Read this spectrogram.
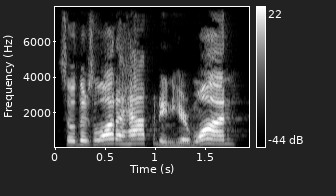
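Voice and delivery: loud, high fervent preaching; preaching at full force. Acted. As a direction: drive the point home to the congregation. Preaching the point.

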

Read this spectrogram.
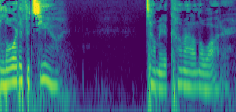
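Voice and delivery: low, softened, reverent plea; quiet request. Acted. Preacher voicing Peter asking Jesus to call him, hushed. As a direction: say it low and softly, with space between phrases.

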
